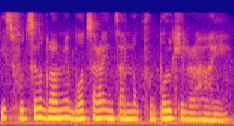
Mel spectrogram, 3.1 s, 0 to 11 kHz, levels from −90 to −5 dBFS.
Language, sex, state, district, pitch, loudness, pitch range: Hindi, female, Arunachal Pradesh, Papum Pare, 205 Hz, -13 LUFS, 185-210 Hz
